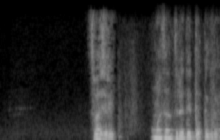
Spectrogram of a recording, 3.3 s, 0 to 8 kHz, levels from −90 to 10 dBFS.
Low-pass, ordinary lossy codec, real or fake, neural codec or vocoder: 7.2 kHz; Opus, 32 kbps; real; none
